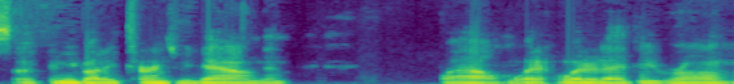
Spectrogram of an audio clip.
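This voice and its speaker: A man with an American accent speaks at a moderate pace in a normal speaking voice with a fairly low pitch. The sound is dry and close, with no echo. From US South, Georgia. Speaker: Air Force cyber superintendent. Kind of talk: casual interview.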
